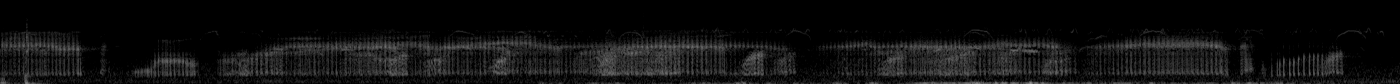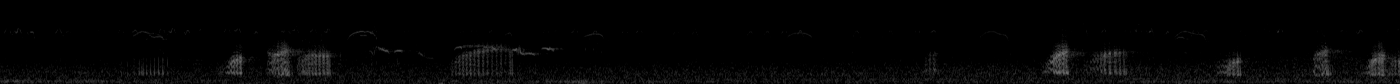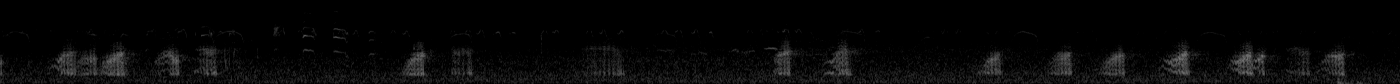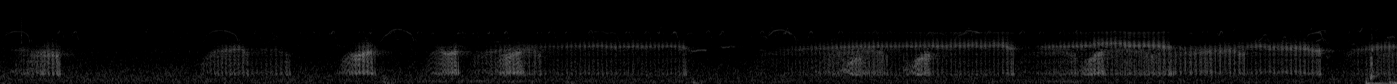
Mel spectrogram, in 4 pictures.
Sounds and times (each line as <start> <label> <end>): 0.0 frogs croaking loud 13.6
16.2 frogs croaking loud 17.5
18.5 frogs croaking loud 19.3
24.4 frogs croaking loud 25.4
26.2 frogs croaking loud 26.5
27.1 frogs croaking loud 30.4
32.0 frogs croaking loud 32.9
33.8 frogs croaking loud 34.4
35.7 frogs croaking loud 36.7
37.8 frogs croaking loud 42.8
44.0 frogs croaking loud 49.1
49.8 frogs croaking loud 55.9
